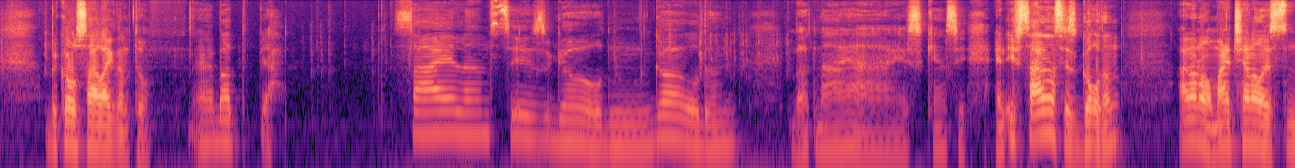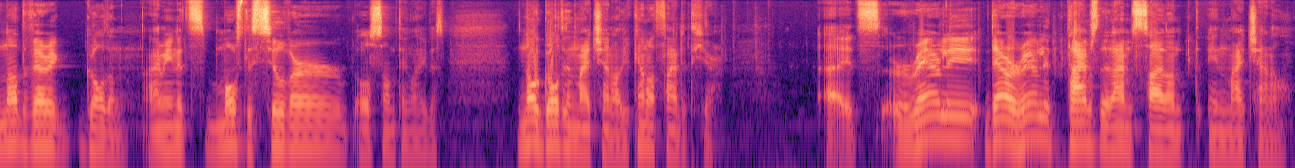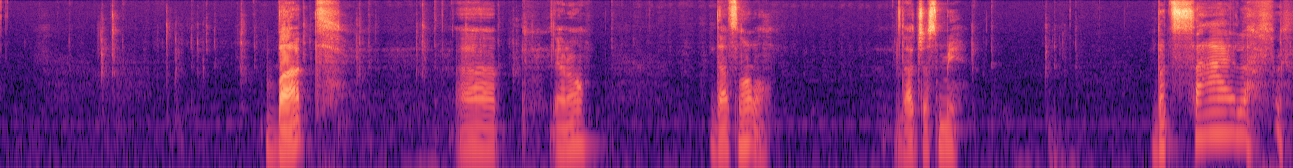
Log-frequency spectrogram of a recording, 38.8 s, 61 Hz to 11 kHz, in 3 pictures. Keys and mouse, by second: 0.3 p, 0.5 [, 0.6 [, 5.2-6.4 alt+right drag, 6.4-17.1 drag, 6.4 g, 6.8 ], 7.0 ], 22.4 1, 23.3-29.9 drag, 23.3 [, 23.4 [, 29.9-38.2 right drag, 38.2-38.8 alt+drag.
